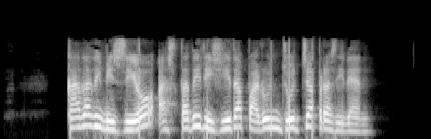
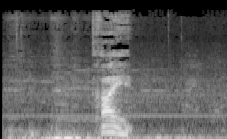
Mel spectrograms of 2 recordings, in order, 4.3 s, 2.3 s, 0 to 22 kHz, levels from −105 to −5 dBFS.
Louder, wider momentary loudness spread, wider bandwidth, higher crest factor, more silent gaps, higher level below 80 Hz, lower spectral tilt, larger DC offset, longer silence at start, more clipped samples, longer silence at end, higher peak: first, -14 LUFS vs -20 LUFS; second, 9 LU vs 27 LU; second, 8.2 kHz vs 16.5 kHz; second, 14 dB vs 20 dB; neither; second, -50 dBFS vs -40 dBFS; about the same, -5 dB/octave vs -5 dB/octave; neither; first, 0.7 s vs 0.1 s; neither; first, 0.65 s vs 0.05 s; about the same, -2 dBFS vs -4 dBFS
